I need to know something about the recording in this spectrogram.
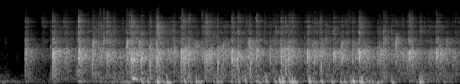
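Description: A burst of live audience applause: many hands clapping at once in a dense, steady patter that starts abruptly and holds at an even loudness throughout, with no voices.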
